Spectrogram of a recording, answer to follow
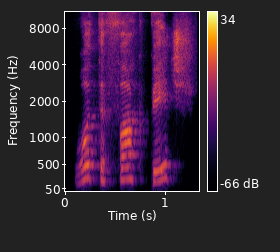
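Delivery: retold police yell. Officer yelling at the narrator during a tackle, imitated mock yell. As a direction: throw it out like the cop who burst in. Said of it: "they said".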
